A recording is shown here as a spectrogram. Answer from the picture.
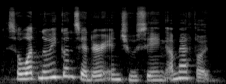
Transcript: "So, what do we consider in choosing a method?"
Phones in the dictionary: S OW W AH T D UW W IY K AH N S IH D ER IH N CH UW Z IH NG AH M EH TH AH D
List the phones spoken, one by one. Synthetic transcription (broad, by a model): S OW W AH T D UW W IY K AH N S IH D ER IH N CH UW S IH NG AH M EH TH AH D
